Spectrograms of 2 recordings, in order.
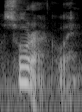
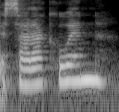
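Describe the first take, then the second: First: The first vowel sounds like 'oh'. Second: The first vowel sounds like 'ah'. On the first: The speaker calls it right. "Sorakuen, not Sara" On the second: The speaker calls it wrong. "not Sara"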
